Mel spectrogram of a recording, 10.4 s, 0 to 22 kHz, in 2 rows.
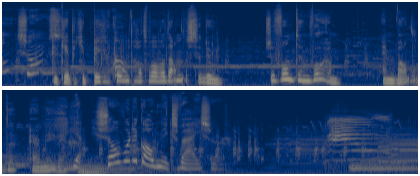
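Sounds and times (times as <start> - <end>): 
speech: 0.2 - 8.2, 9.2 - 10.2
cat meowing: 9.2 - 10.3.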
